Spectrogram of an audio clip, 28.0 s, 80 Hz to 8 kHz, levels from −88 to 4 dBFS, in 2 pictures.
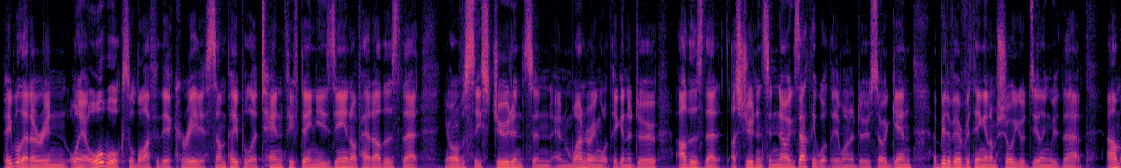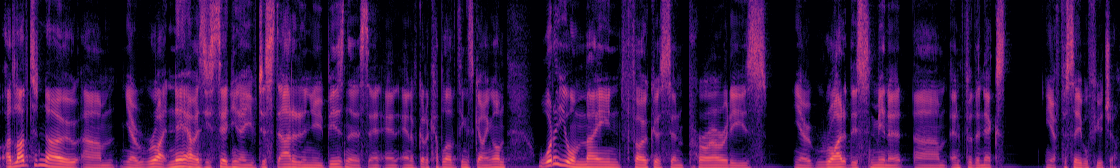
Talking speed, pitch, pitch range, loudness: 250 wpm, 120 Hz, 115-130 Hz, -31 LUFS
